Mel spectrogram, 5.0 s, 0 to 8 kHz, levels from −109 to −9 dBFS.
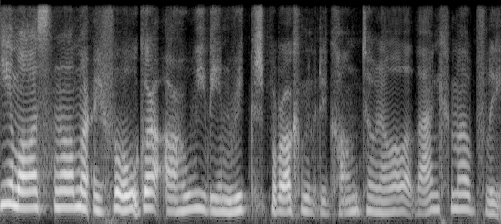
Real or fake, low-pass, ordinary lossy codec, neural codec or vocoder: fake; 7.2 kHz; none; codec, 16 kHz in and 24 kHz out, 0.4 kbps, LongCat-Audio-Codec, four codebook decoder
